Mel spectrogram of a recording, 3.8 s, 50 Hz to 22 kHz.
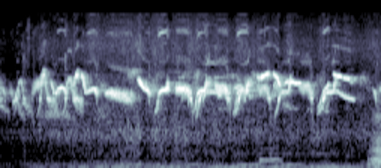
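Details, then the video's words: A tame Chinese hwamei, bird number one of eight newly arrived caged birds, sings loud, looping whistled phrases with quick upslurs and downslurs, steady over a low hum, while a man talks about the birds. "8 em hoạ mi thuần, mới về phục vụ anh em | Hoạt Họa Mi"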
